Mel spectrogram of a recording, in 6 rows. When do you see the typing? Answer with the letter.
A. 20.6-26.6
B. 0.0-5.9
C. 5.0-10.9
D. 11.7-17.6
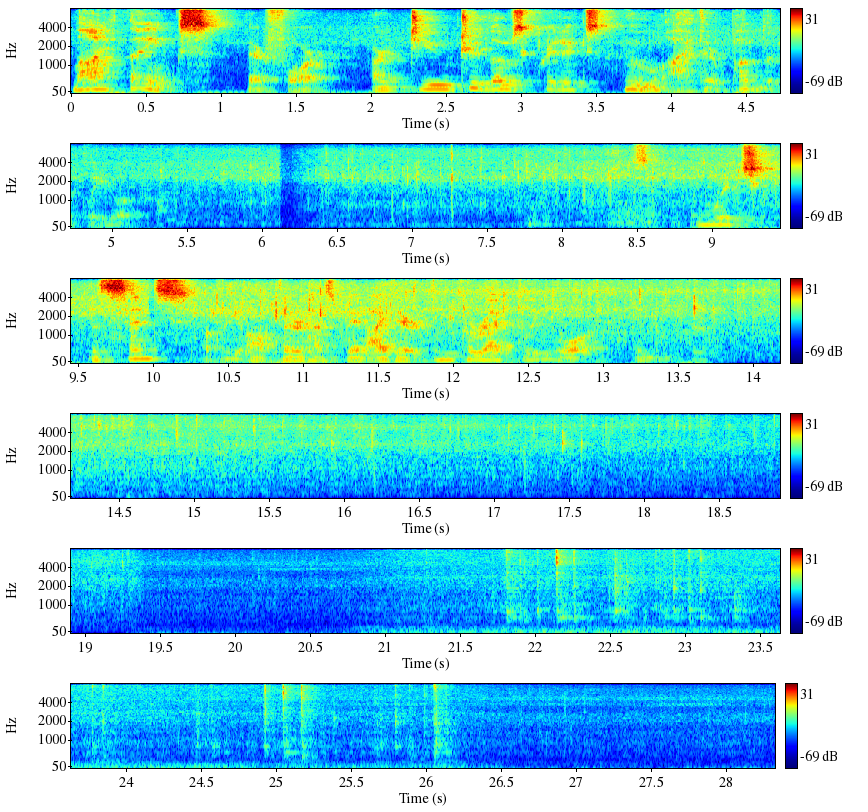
A.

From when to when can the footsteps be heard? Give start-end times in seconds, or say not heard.
not heard.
